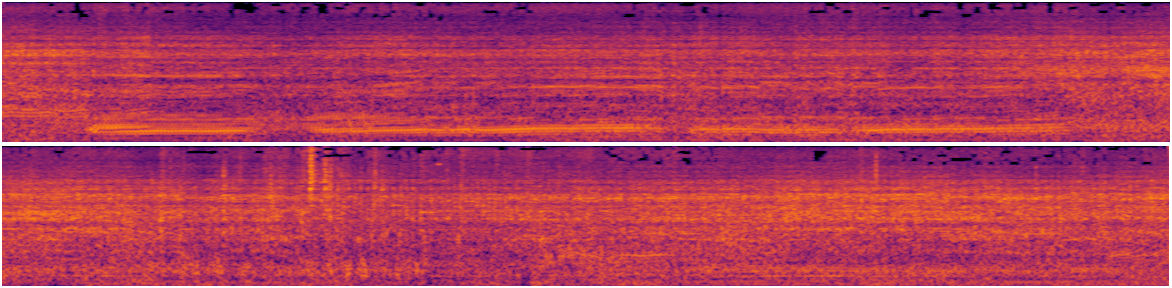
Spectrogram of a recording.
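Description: Motorcycle engine running while riding, its pitch wavering up and down with the throttle over the first five seconds or so, then settling back under a steady rush of noise.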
